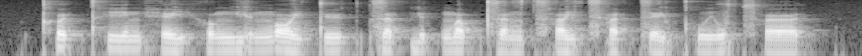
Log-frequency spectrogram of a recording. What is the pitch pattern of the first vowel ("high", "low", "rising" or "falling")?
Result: high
